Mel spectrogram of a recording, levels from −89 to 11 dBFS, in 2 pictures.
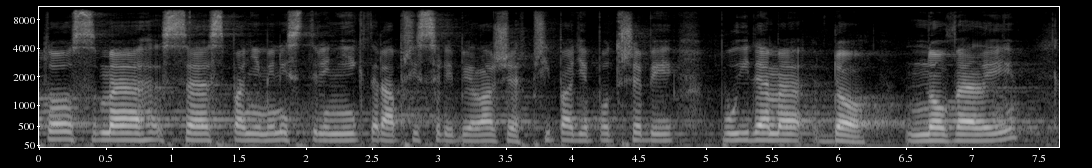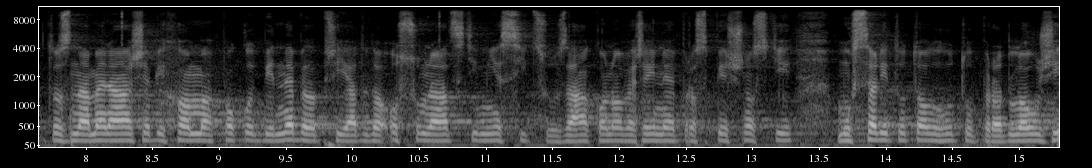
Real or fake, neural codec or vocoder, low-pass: real; none; 9.9 kHz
